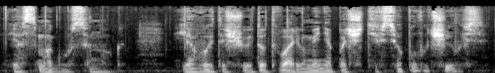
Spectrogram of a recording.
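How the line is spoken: Whisper. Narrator (Russian): прошептал он

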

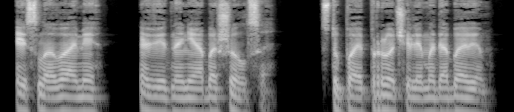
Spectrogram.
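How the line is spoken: Plain. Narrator (Russian): сказал Кратос

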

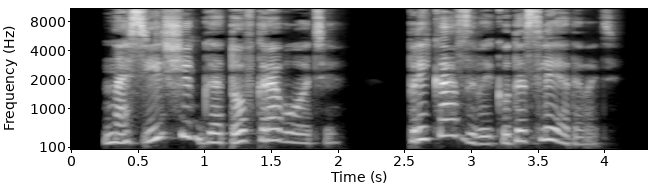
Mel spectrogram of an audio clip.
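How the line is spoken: Joyful announcement. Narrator (Russian): радостно объявил

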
